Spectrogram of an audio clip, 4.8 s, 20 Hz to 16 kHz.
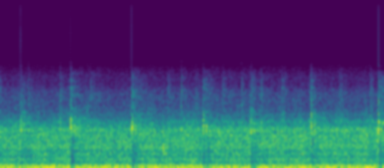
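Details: Wimpy Mtl B30-7 diesel locomotive with bad injectors: loud diesel rumble with uneven knocks about every second, running rough; air intake and some injectors were changed and valves checked.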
